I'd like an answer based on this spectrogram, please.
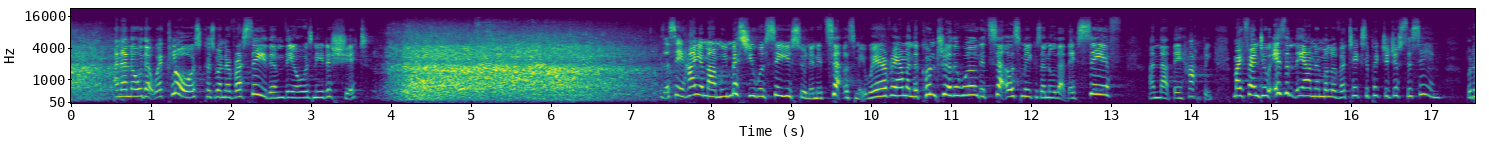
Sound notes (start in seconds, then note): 0.0 audience laughs; 3.8 audience laughs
